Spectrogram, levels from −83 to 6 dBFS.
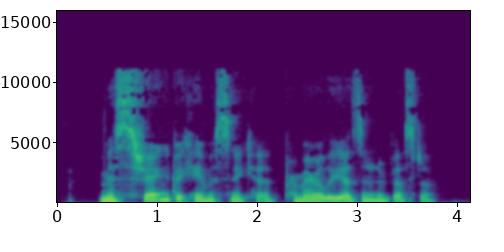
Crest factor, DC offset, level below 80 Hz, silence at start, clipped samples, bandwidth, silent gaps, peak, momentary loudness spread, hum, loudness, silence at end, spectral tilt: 16 dB; under 0.1%; -50 dBFS; 0.4 s; under 0.1%; 11.5 kHz; none; -2 dBFS; 11 LU; none; -17 LUFS; 0.4 s; -4.5 dB/octave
